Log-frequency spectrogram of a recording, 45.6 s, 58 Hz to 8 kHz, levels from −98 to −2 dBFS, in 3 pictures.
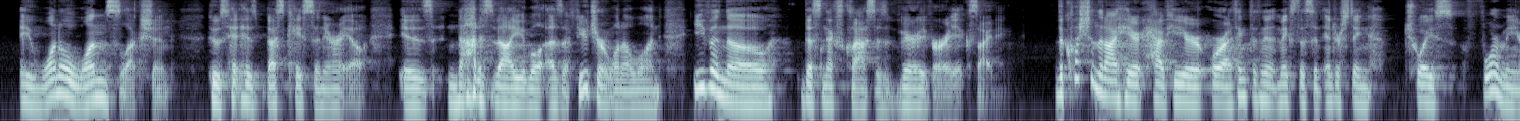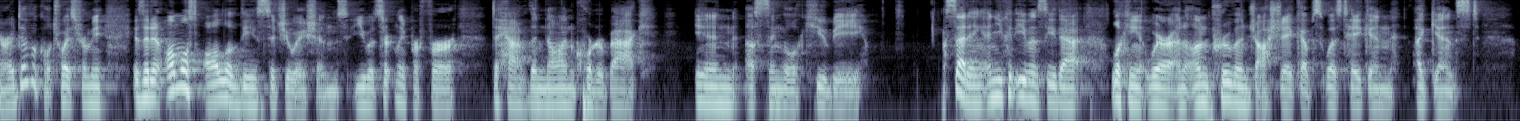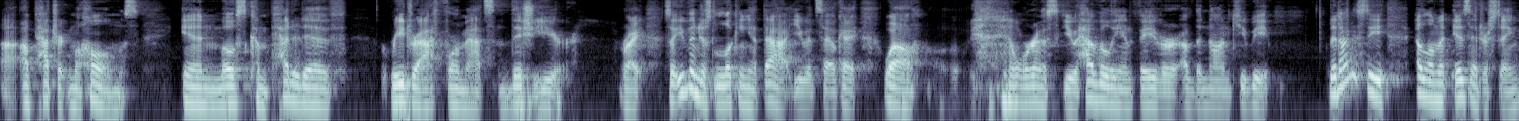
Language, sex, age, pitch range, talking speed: English, male, 30-49, 110-140 Hz, 170 wpm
